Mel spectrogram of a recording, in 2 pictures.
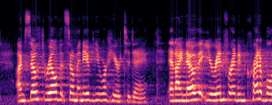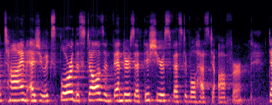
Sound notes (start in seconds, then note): none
